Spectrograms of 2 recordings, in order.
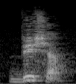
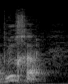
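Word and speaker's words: Bücher: زي على سبيل المثال بيشا كتب، ما انا ما قلتش بقى بيخر وناس كتير قوي بتنطقها غلط، لا هي النطق الصحيح هي بيشا.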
